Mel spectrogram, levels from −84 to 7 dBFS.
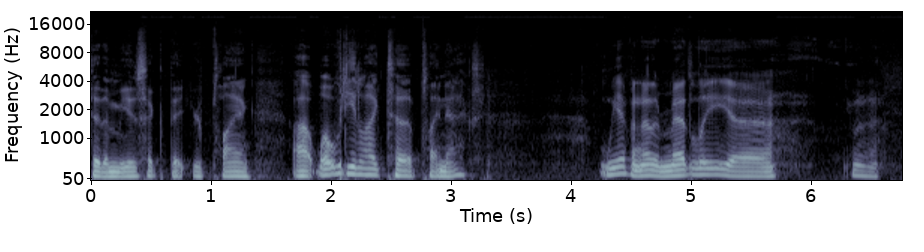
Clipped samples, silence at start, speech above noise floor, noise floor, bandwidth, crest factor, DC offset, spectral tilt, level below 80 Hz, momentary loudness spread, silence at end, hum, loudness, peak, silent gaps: under 0.1%; 0 s; 33 dB; -60 dBFS; over 20 kHz; 16 dB; under 0.1%; -7 dB/octave; -58 dBFS; 11 LU; 0.2 s; none; -29 LUFS; -12 dBFS; none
